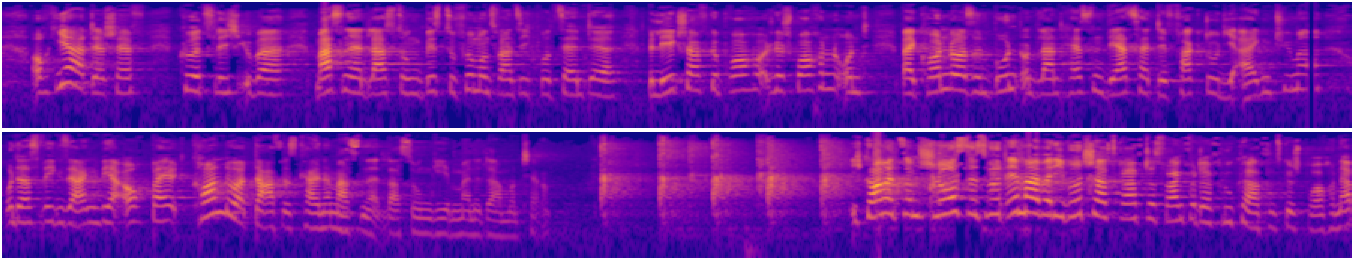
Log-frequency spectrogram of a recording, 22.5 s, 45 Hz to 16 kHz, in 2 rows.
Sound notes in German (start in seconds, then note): 16.2 Beifall DIE LINKE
